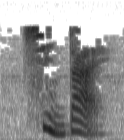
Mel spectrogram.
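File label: "信贷", Mandarin Chinese; chinese flashcards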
